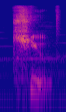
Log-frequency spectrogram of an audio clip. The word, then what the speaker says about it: queue: 叫 line up，那英国叫它 queue。我还听过有人把它念成 QE 啊，可是好像 Q 就对了，OK Q。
